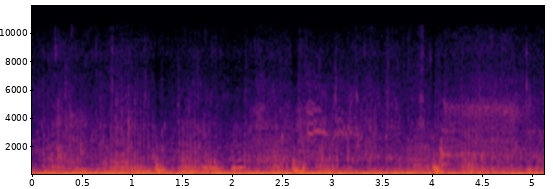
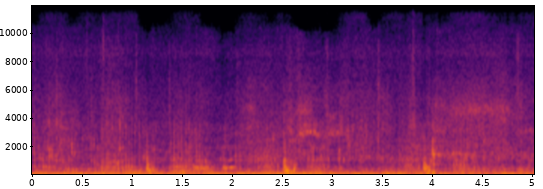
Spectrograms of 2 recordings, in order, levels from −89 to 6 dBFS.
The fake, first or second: second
